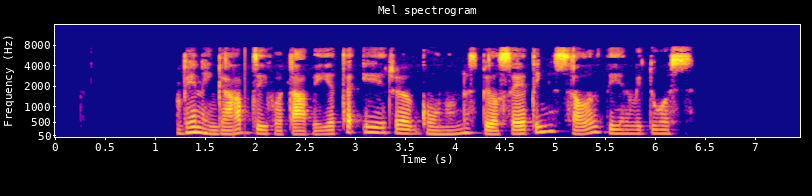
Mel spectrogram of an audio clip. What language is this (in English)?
Latvian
